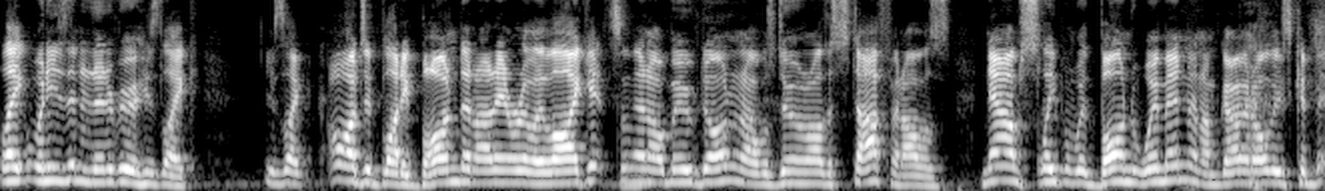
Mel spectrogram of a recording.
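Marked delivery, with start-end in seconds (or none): 2.5-10.0 strongly Australian, fun-loving, loose, carefree, easygoing rambling voice. Retelling an actor's interview, imitating George Lazenby. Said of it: "he's the most Australian guy ever".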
